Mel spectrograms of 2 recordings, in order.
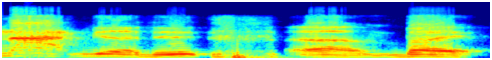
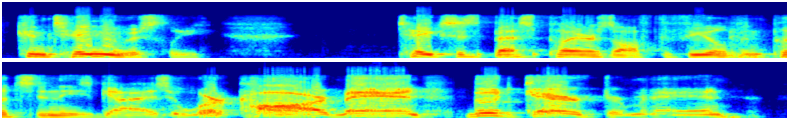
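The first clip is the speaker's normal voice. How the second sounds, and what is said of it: Poor John Gruden impression. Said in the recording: “that was a horrible impression.”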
